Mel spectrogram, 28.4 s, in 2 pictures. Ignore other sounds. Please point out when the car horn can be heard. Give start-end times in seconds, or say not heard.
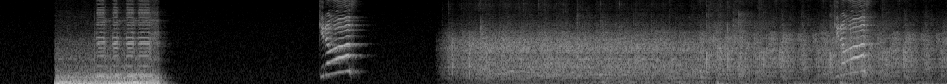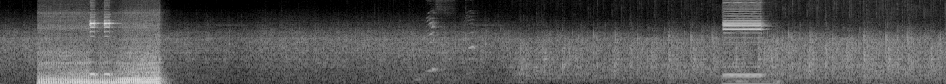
0.8-2.4, 14.8-16.6, 25.0-25.9.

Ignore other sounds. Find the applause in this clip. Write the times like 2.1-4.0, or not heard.
6.6-28.3.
